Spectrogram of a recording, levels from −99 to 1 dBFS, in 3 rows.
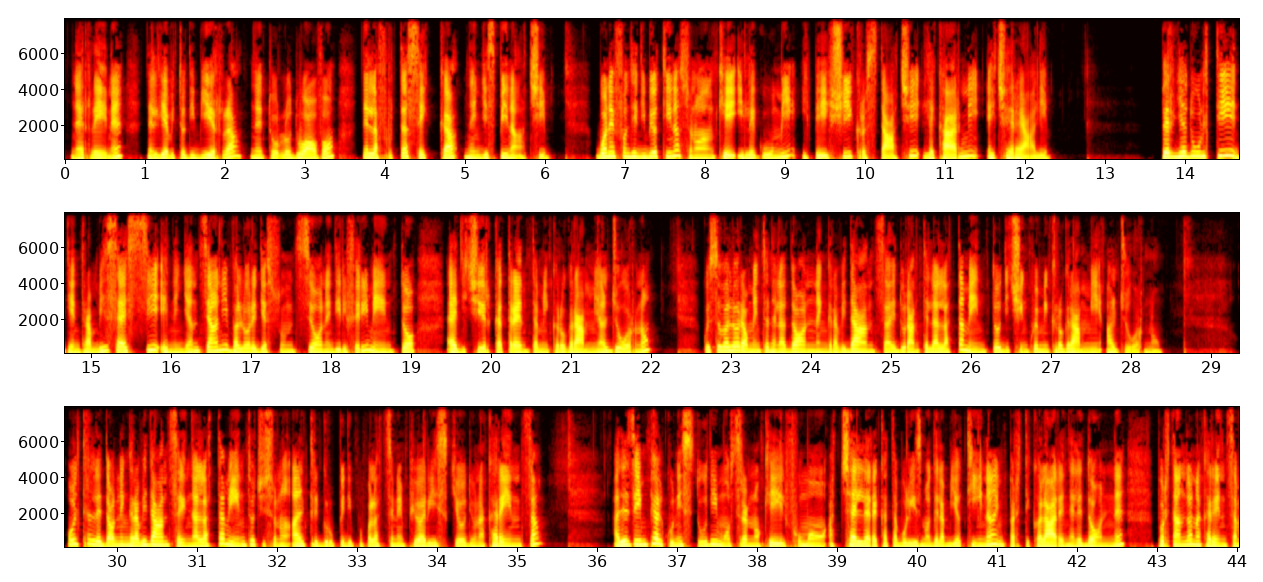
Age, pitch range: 20-39, 180-225 Hz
